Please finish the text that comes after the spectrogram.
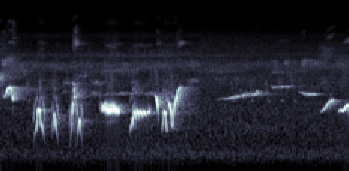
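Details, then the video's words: Red-whiskered bulbul singing strongly during voice training to get it fired up: chirpy slurred notes and a few longer whistled phrases, followed by soft drawn-out whistles. "tiếng chim chèo lửa hót căng luyện giọng kích lửa"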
